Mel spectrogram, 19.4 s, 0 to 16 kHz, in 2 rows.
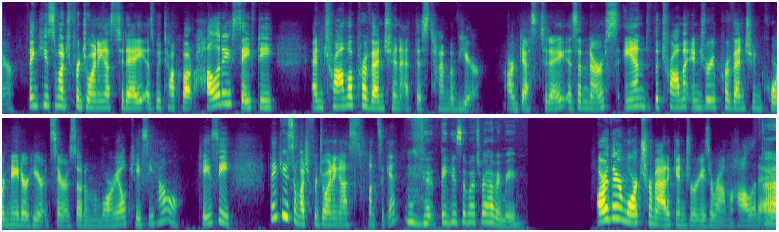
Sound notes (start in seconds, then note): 14.9 chuckles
